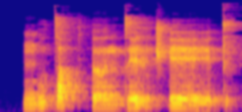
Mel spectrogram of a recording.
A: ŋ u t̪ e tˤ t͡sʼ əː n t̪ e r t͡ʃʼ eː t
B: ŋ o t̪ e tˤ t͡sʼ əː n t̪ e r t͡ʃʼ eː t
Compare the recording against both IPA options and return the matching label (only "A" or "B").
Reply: A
